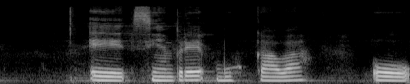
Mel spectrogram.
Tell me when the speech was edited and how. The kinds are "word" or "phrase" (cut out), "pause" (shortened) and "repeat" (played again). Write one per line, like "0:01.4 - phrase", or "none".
none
